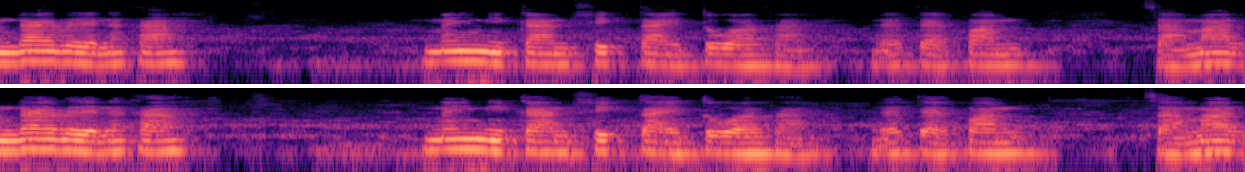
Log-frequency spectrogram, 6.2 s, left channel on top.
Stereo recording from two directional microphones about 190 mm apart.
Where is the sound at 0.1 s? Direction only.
35° left (ahead or behind).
